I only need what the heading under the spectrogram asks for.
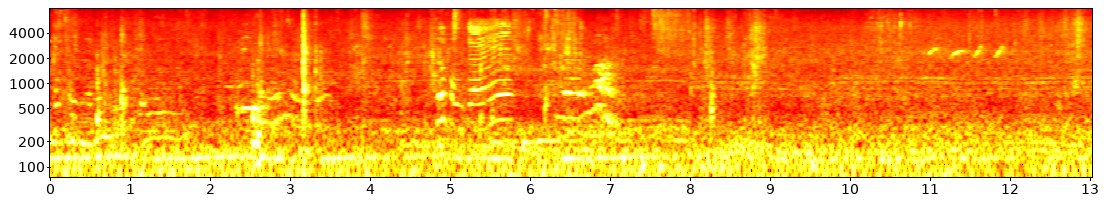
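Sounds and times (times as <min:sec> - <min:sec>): small bird chirping: 0:10.8 - 0:12.1.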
